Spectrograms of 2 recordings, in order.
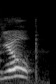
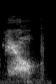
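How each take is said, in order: First: Loud laughing yelp, hiccup sound. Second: Sharp loud yelp of a hiccup. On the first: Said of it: "She says". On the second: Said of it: "That's her hiccup". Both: Retold or imitated.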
